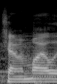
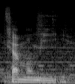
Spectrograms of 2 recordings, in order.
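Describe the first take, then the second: First: The word is pronounced with English sounds. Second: The word is pronounced with French sounds. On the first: "It's actually chamomile in English?" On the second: "in French, you pronounce this tea"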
